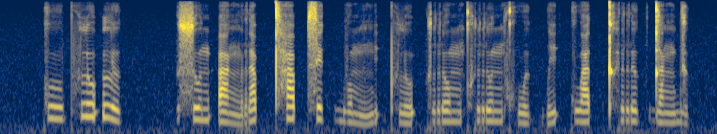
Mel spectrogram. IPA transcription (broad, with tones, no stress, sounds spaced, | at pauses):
k uː˧ pʰ l u˥˩ ʔ l ɯ˨˩ k̚ | s u˧ n ʔ a˨˩ ŋ r a˥˩ p̚ tʰ a˥˩ p̚ s e˥˩ k̚ b o˨˩ m ŋ i˥˩ ʔ pʰ l u˨˩ ʔ k r o˧ m kʰ r u˧ n kʰ w ɯ˨˩ k̚ w i˥˩ ʔ k w a˦˥ t̚ kʰ r ɯ˦˥ k̚ d a˦˥ ŋ d ɯ˨˩ k̚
